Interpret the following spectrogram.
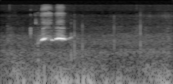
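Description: Two short, quick whistled notes about half a second in, over a low steady rumble.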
